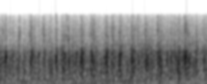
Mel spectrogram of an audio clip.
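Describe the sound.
A crowd claps at a solemn outdoor ceremony outside a synagogue: dense, steady applause of many hands forming a continuous crackling texture without pauses.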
